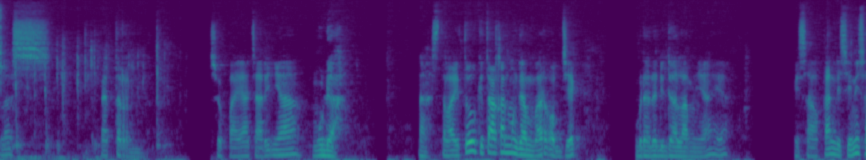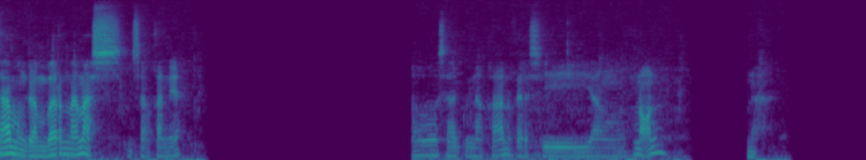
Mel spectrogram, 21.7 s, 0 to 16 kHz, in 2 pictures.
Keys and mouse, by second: 0.0-2.0 typing, 5.5 click, 9.2 click, 10.1 middle click, 11.2 =, 11.7 middle click, 13.2 click, 14.0 click, 14.6 click, 16.6 click, 17.5 Escape, 18.3 click, 19.1-20.9 drag, 21.5-21.6 drag.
